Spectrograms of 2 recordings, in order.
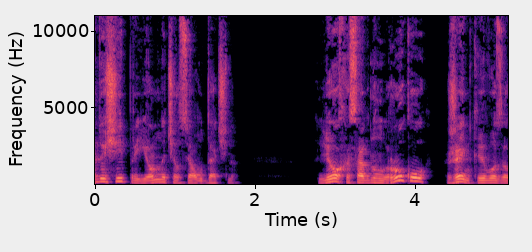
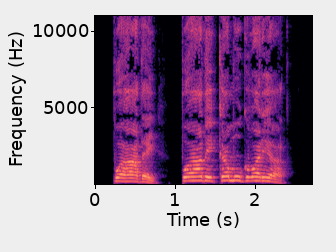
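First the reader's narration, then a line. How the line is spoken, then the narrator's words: Exasperated shout. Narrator (Russian): Наконец он не выдержал и закричал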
